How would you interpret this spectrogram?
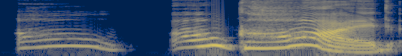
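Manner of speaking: real fright, caught off guard; startled gasp. Real, not acted. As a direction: jump at a sudden scare. Startled by the clip.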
